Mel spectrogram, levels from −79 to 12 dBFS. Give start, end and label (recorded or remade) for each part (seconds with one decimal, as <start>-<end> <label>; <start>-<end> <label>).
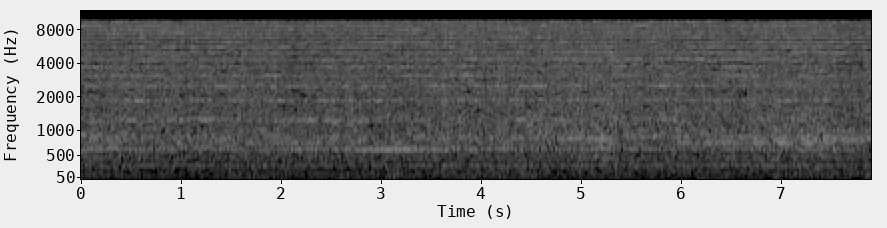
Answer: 0.0-4.2 remade; 4.2-6.2 recorded; 6.2-7.9 remade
